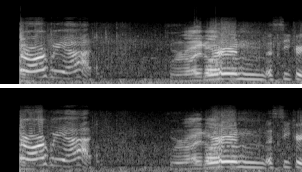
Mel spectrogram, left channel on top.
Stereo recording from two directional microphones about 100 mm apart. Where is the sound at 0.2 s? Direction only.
50° right (ahead or behind).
